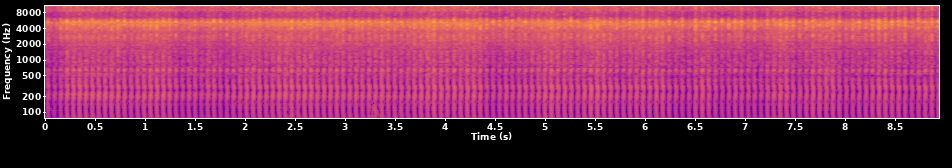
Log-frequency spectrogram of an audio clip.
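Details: Kohler single-cylinder tractor engine after recoil starter fix, warming up from cold start on half choke with last year's gas: crisp, regular firing beat, no misses or knocks; normal warm-up running.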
